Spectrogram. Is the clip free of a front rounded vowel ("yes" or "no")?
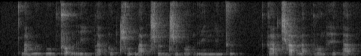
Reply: yes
